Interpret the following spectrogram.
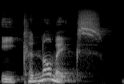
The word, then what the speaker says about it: economics: And notice the change, right? Up here, the economy, economy. Here, economics, economics, economics, economics, economics. That's it.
